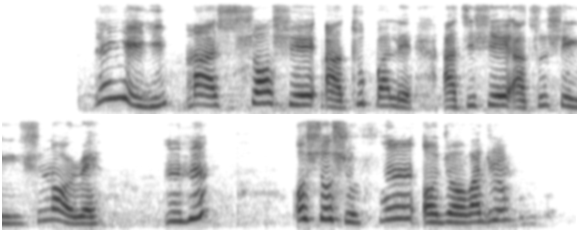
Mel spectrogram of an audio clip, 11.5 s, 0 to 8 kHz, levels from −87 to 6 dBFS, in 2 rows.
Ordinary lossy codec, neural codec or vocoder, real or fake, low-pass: none; codec, 16 kHz, 8 kbps, FreqCodec, larger model; fake; 7.2 kHz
